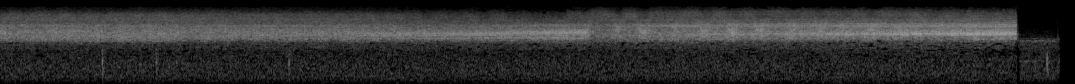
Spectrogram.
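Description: A chorus of tropical forest insects: a steady high-pitched buzzing drone, a little louder in the second half.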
